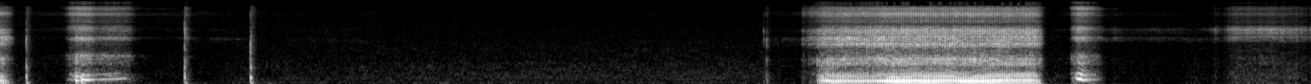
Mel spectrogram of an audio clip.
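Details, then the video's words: Loud snoring from Moses the dog in a small room: a short snort early on, near silence for several seconds, then a long rough rattling snore followed by a brief snort and a softer breath. "Snoring Dog"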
